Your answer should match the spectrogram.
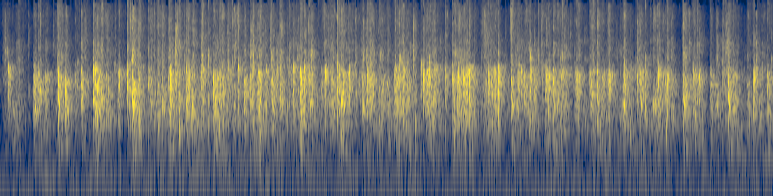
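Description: A large standing audience applauds a speaker, an author and business owner, after her introduction: a steady, dense wash of many hands clapping at once, sustained and fairly loud for several seconds without any voices.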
